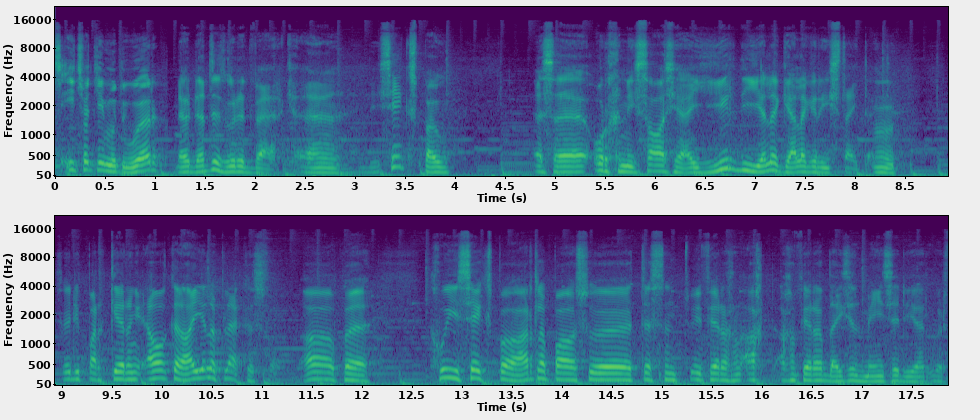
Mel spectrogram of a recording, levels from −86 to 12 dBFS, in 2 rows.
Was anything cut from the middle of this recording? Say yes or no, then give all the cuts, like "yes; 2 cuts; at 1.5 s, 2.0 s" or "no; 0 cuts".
yes; 1 cut; at 1.1 s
